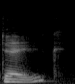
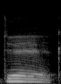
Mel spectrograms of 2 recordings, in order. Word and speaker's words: deuk: If you pronounce the words that we pronounce as E, like deuk, as the E, it becomes deuk. And that's more the Belgian accent.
